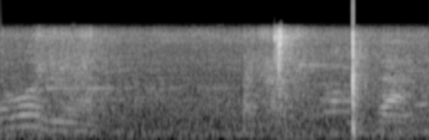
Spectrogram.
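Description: A bow being shot: a short snap of the released string about a second and a half in, then a second, sharper crack a third of a second later.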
